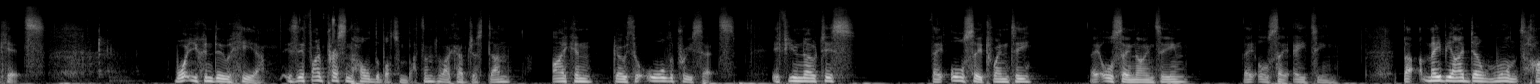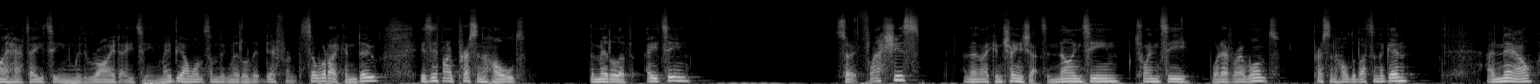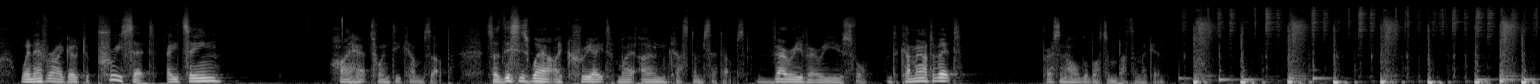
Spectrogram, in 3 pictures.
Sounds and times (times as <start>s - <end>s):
Speech: 0.0s - 0.5s, 1.8s - 8.6s, 9.3s - 13.4s, 14.0s - 22.4s, 23.8s - 29.6s, 30.2s - 33.1s, 34.1s - 40.5s, 41.2s - 42.6s.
